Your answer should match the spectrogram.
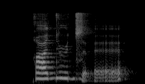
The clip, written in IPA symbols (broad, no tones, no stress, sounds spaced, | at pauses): q ɛ d ʉ d͡z ə̰ ʔ ɛ̰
